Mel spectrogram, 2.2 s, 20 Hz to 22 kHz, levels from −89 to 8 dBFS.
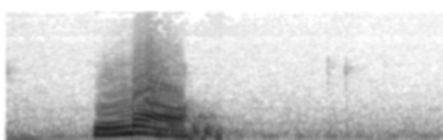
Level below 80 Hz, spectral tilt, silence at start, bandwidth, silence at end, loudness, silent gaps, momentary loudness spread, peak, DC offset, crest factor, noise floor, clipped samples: -36 dBFS; -8 dB/octave; 0.45 s; 11.5 kHz; 1.1 s; -10 LUFS; none; 14 LU; 0 dBFS; under 0.1%; 12 dB; -41 dBFS; under 0.1%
